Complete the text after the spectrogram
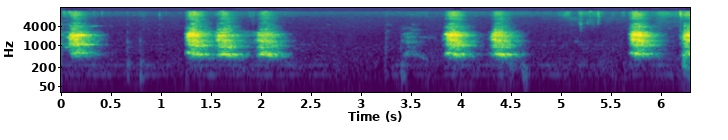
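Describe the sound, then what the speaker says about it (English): Several dogs bark in bursts of two or three sharp barks, loud and fairly close, with quiet pauses between volleys and no talk. "quick presentation with my dogs commenting in the background"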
